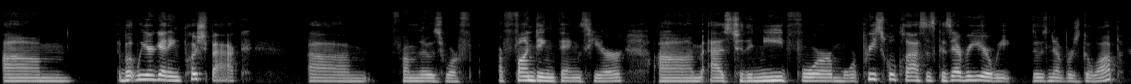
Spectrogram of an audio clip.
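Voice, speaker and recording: Woman thinking aloud, halting delivery. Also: low-pitched, darkish tone. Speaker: school board chair. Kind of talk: informal meeting remarks.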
